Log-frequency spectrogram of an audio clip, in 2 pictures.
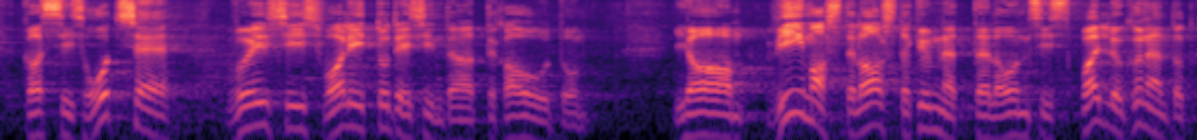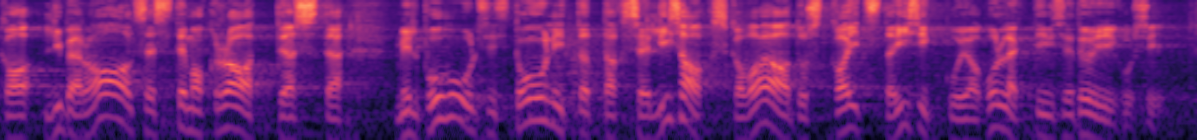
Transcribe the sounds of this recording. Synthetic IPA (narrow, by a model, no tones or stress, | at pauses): kɑsːiso̞t̪se̞vɤjsiːsvɑlʲit̪ːˑud̪e̞sʲind̪ɑjɑt̪ːˑe̞kɑwd̪̥u | jɑviːmɑst̪e̞lɑːst̪ɑkymnet̪ːˑe̞lo̞nsispɑlʲjukɤne̞lt̪ud̪̥̚kɑlibe̞ɾɑːlse̞st̪e̞mo̞krɑːt̪ˑiɑst̪ | milpuɦulsist̪oːnʲit̪ːˑɑt̪ːˑɑkse̞lisɑkskɑvɑjɑd̪̥ust̪̚kɑjt̪st̪ɑisikːujɑko̞lːe̞k̚t̪iːvse̞jt̪ɤjɡ̥usḭ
